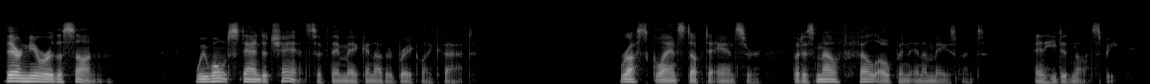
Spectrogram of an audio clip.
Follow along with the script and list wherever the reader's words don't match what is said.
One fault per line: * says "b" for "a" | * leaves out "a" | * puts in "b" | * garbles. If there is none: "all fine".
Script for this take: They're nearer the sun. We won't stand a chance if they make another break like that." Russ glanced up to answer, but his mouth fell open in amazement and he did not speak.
all fine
